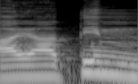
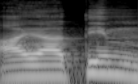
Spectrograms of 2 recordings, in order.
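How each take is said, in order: Both takes have the same delivery.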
